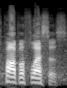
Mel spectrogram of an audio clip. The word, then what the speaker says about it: Papaflessas: Is it Papaflessas? Yes. What is it actually right, though? Yeah. All right, so it is Papaflessas. Yeah. All right, on three, go Papaflessas.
